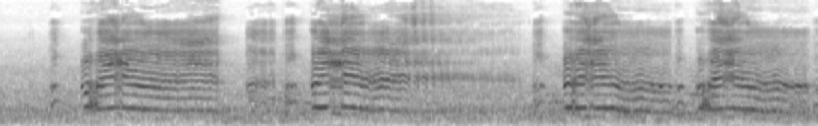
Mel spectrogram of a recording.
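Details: Healthy newborn baby crying just after birth: loud, strong, repeated cries with clear pitch and steady voicing; vigorous newborn cry.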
